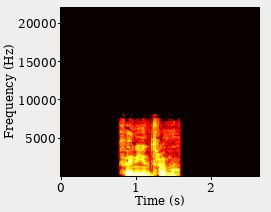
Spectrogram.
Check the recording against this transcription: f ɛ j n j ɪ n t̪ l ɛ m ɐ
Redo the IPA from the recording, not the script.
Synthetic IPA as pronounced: f ɛ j n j ɪ n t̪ ɾ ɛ m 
